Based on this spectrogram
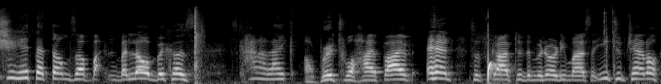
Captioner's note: clap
